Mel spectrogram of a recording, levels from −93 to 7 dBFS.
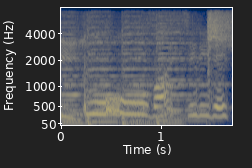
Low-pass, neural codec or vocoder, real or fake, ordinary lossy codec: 7.2 kHz; none; real; none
